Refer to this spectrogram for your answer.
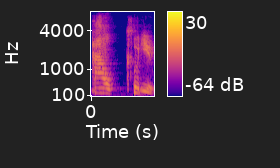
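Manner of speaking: light, moderate yell held near talking level. Voicing a character after a crossbow shot in camp: screaming at the top of lungs. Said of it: "I scream at the top of my lungs".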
